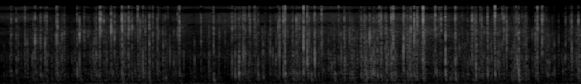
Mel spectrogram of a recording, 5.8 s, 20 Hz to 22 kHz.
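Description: Long nails scratch and crinkle the clear plastic overwrap of a full purple instant noodle 5-pack resting on a sofa. A dense, continuous run of bright, crackly crinkles and sharp scratchy ticks plays with little low end, swelling slightly louder in the second half.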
